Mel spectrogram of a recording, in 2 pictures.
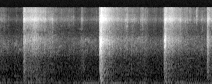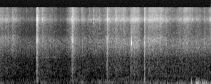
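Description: Dry grass rustles and crackles as it is pulled by hand.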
